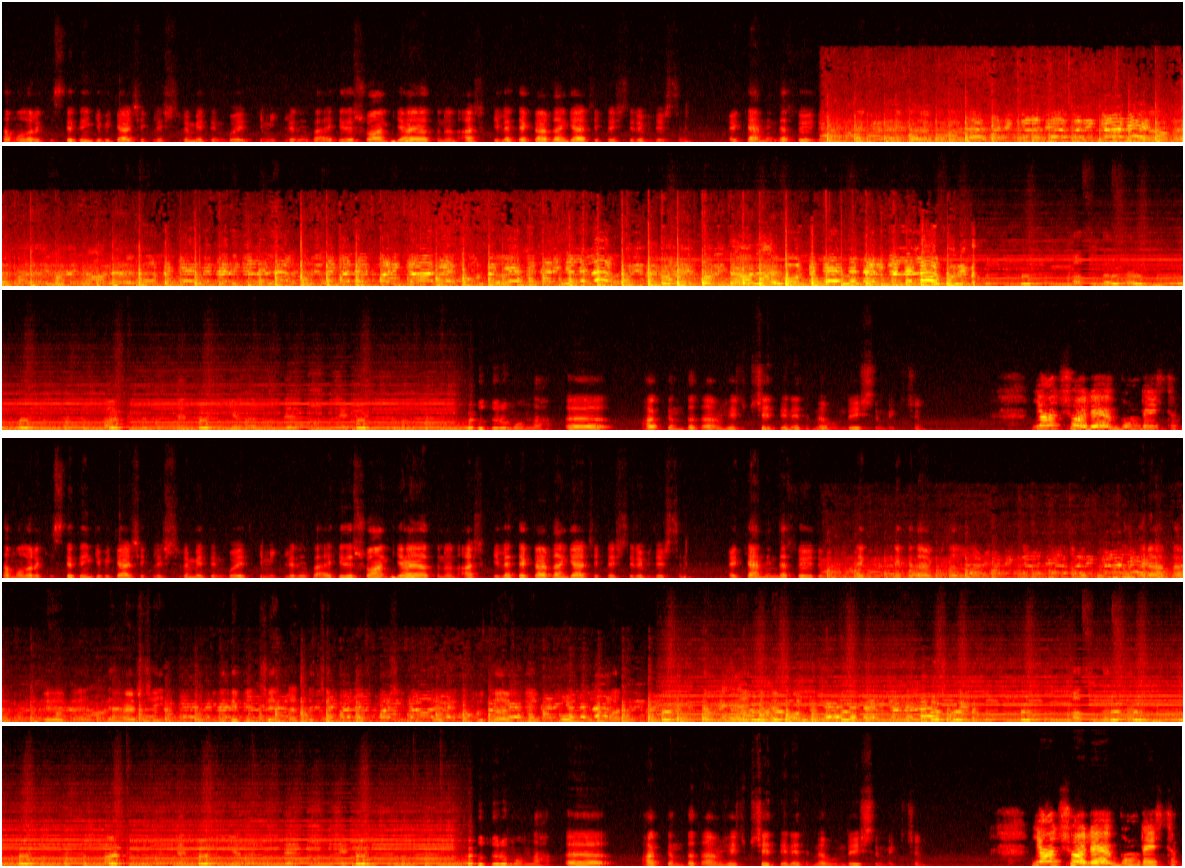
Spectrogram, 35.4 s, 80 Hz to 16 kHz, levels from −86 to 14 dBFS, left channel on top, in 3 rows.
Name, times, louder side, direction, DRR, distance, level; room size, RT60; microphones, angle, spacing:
voice 1, 0.0-6.9 7.3-10.3 10.7-11.9 12.2-13.5 13.9-16.2 16.6-18.0 18.3-22.2 22.5-24.1 24.4-26.6 27.0-27.6 28.4-29.7 30.0-32.5 32.7-32.9, right 1 dB, 15° right, 0.4 m, -34 dB
sound 1, 8.2-21.5, left 8 dB, 75° left, 0.4 m, -24 dB
sound 2, 18.3-28.3, right 2 dB, 85° right, 1.1 m, -28 dB
voice 2, 33.6-35.4, right 4 dB, 55° right, 0.6 m, -24 dB
3.0 x 2.7 x 4.4 m
head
